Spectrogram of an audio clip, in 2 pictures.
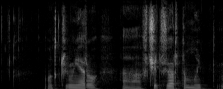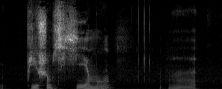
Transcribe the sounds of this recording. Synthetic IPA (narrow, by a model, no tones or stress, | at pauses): vo̰t̪k̚pɾʲɪmʲe̞ɾʊ | ft͡ɕɪt̪vʲo̞rt̪əmːɨpʲiʂɨmsxʲemʊ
